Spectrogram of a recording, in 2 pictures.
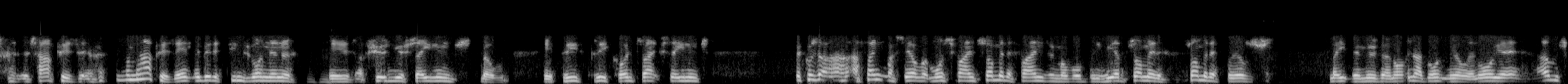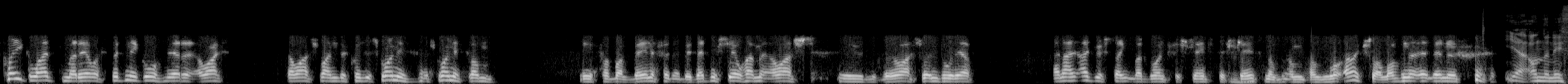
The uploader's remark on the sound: take your calls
